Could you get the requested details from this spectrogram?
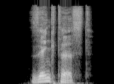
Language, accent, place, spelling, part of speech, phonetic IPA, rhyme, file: German, Germany, Berlin, sengtest, verb, [ˈzɛŋtəst], -ɛŋtəst, De-sengtest.ogg
- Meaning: inflection of sengen: 1. second-person singular preterite 2. second-person singular subjunctive II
